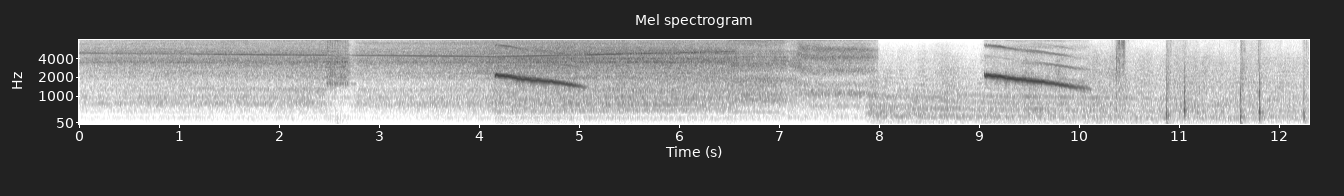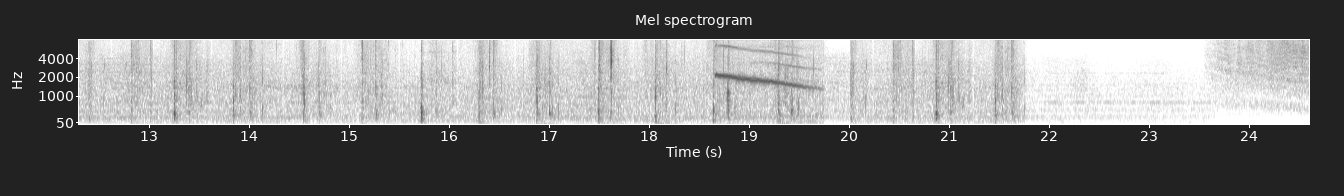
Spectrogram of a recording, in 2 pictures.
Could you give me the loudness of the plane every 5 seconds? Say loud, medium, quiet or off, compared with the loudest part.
loud, loud, medium, quiet, quiet.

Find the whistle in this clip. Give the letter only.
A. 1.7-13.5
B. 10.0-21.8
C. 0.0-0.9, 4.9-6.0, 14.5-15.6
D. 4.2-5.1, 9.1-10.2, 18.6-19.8
D.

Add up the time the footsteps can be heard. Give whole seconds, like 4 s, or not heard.
12 s.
